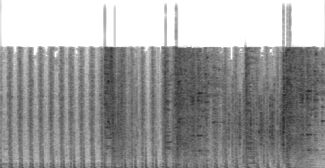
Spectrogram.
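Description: Automatic weapon fire in the battle royale shooter Apex Legends: loud, close, rapid bursts of shots in a fast, even rhythm, alone without talk.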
